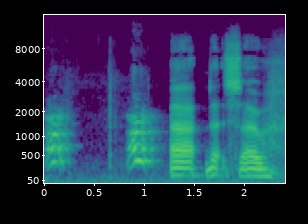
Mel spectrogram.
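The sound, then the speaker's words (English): A dog named Seldom, a 250-pound brown dog, barks in a quick, uneven run of four or five sharp, tonal barks and yelps, some clipped short and others drawn out slightly. “He very much put the dog into documentary.”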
